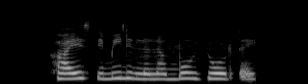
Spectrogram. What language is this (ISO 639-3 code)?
pus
